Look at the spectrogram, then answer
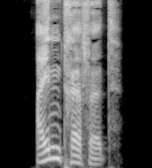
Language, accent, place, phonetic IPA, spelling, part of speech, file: German, Germany, Berlin, [ˈaɪ̯nˌtʁɛfət], eintreffet, verb, De-eintreffet.ogg
- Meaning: second-person plural dependent subjunctive I of eintreffen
